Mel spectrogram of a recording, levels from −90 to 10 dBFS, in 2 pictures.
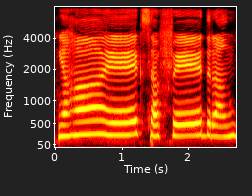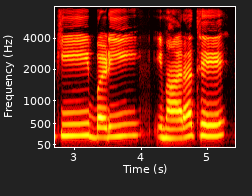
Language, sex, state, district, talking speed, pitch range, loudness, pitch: Hindi, female, Madhya Pradesh, Bhopal, 90 wpm, 235-265 Hz, -12 LUFS, 250 Hz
